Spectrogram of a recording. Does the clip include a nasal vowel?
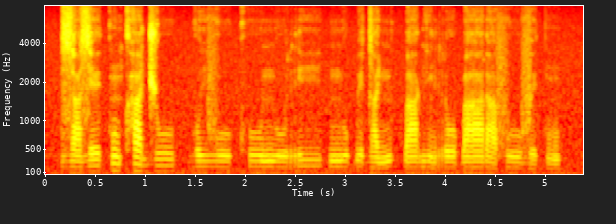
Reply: yes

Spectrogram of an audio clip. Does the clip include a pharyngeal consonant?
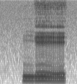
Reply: no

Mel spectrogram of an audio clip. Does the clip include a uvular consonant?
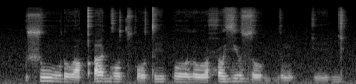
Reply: yes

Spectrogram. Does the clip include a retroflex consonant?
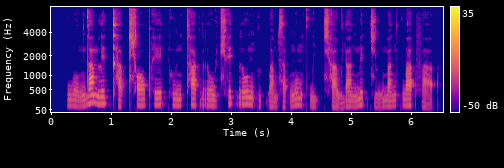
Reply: no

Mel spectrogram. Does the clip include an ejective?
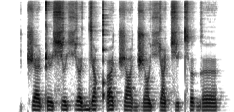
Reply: yes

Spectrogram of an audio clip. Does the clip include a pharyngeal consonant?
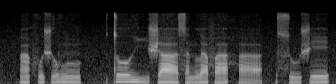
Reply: no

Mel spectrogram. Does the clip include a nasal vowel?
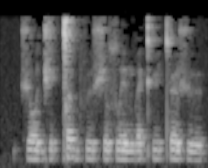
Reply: no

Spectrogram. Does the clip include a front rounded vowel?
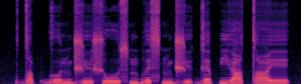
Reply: yes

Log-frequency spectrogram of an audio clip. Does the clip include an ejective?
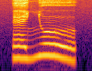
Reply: no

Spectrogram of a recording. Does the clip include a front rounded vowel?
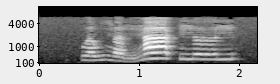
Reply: no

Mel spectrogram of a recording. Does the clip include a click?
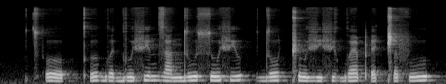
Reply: yes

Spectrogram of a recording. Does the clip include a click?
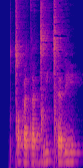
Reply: yes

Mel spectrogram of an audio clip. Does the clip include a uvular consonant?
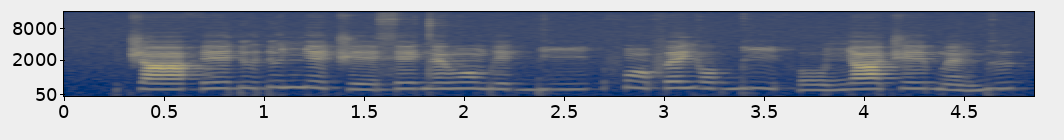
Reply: no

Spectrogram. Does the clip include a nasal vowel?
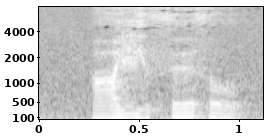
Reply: no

